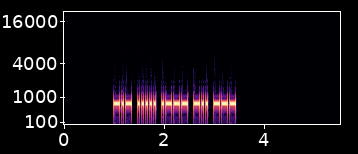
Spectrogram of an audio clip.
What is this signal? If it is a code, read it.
Morse code, heard as a keyed tone, about 30 wpm, 700 Hz. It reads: K5JDO
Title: USA Call Signs - 5 Characters - Repeated 3x - 30wpm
